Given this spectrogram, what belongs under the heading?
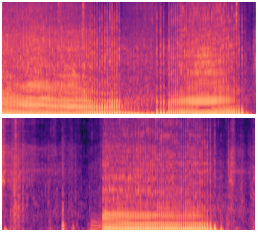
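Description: A nearby enduro motorcycle engine runs loud and buzzy, revving up and down with rising and falling pitch, dropping briefly toward a clattering idle before revving hard again, with no talk over it.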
